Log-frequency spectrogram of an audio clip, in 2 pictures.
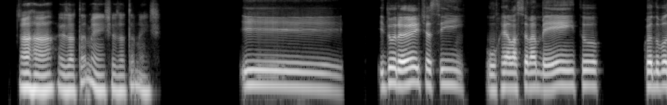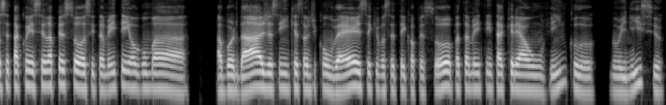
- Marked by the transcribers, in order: none
- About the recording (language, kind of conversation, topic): Portuguese, podcast, Como criar uma boa conexão ao conversar com alguém que você acabou de conhecer?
